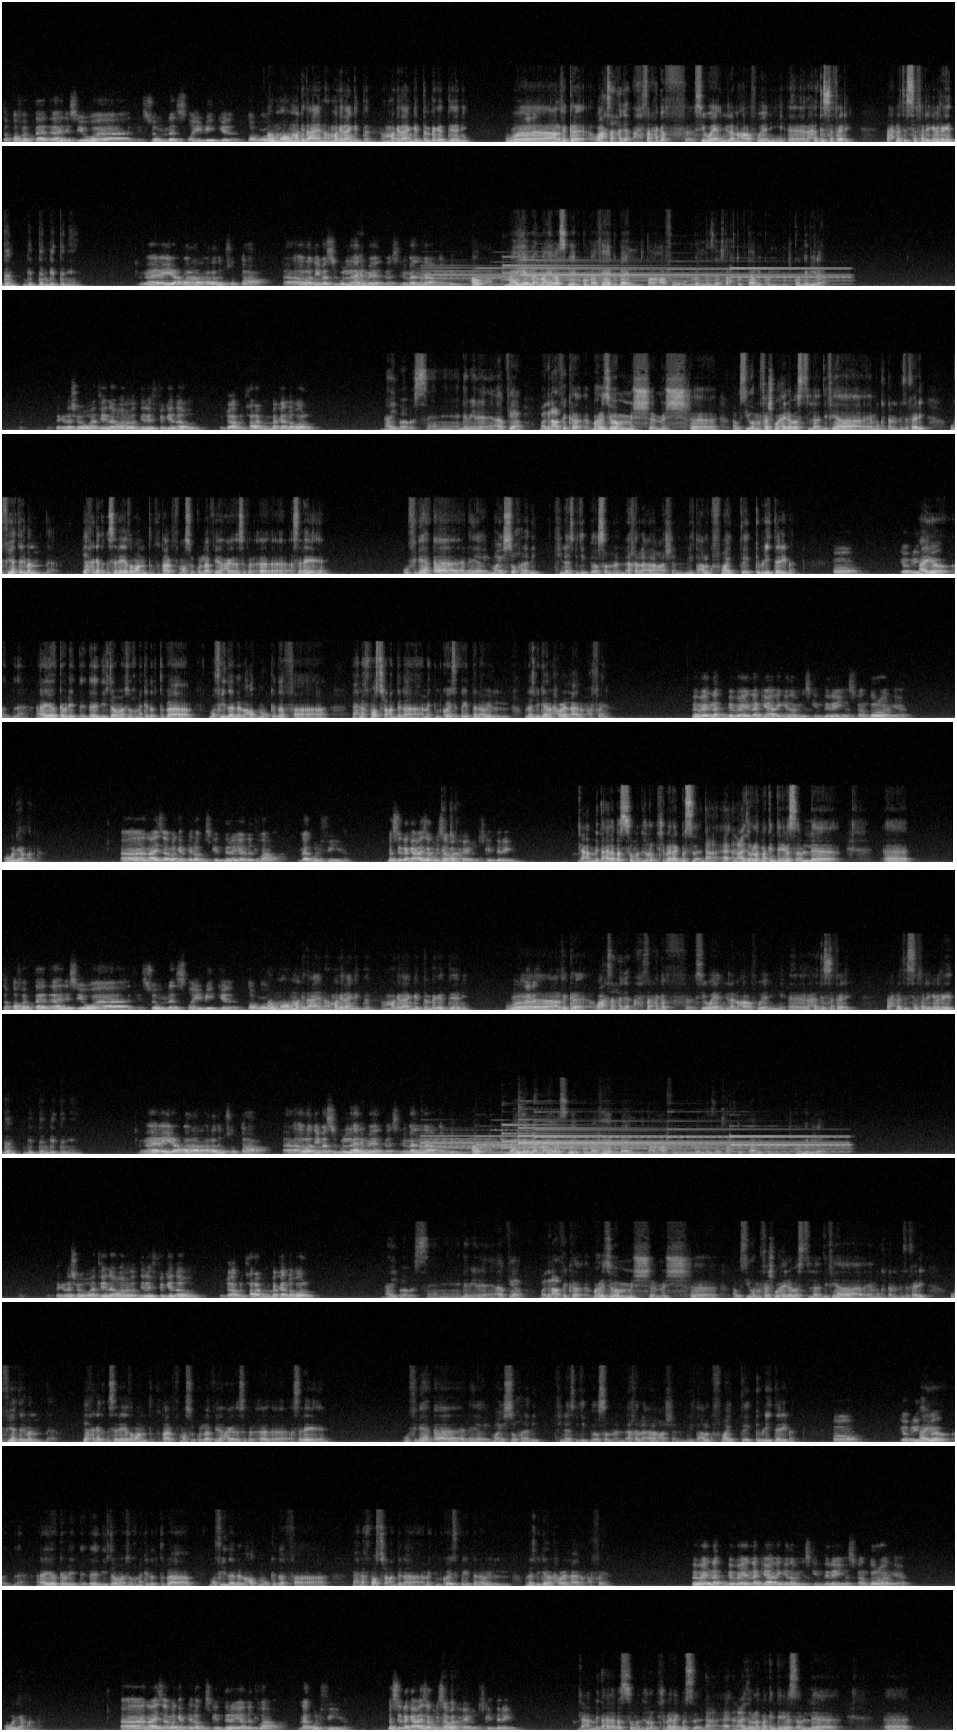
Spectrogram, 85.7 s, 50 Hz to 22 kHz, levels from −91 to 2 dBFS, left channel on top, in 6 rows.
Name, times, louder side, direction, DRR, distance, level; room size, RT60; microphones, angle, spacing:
voice 1, 0.0-4.1 7.6-8.0 16.3-18.3 18.5-21.2 29.4-31.6 31.9-33.3 55.4-55.8 56.4-57.0 67.5-70.8 73.2-76.7 77.3-79.2, equal, 10° right, 0.9 m, -30 dB
voice 2, 4.0-7.0 7.5-12.7 13.3-15.5 19.6-19.8 21.3-26.7 34.3-36.4 36.7-43.6 44.1-47.8 48.9-50.9 51.2-54.8 56.6-60.0 60.3-62.0 62.4-66.3 71.5-72.0 78.1-78.4 80.1-84.4 84.7-85.0, left 4 dB, 75° left, 0.4 m, -31 dB
sound 1, 20.6-27.0, right 4 dB, 75° right, 0.5 m, -35 dB
2.4 x 2.1 x 2.7 m
head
